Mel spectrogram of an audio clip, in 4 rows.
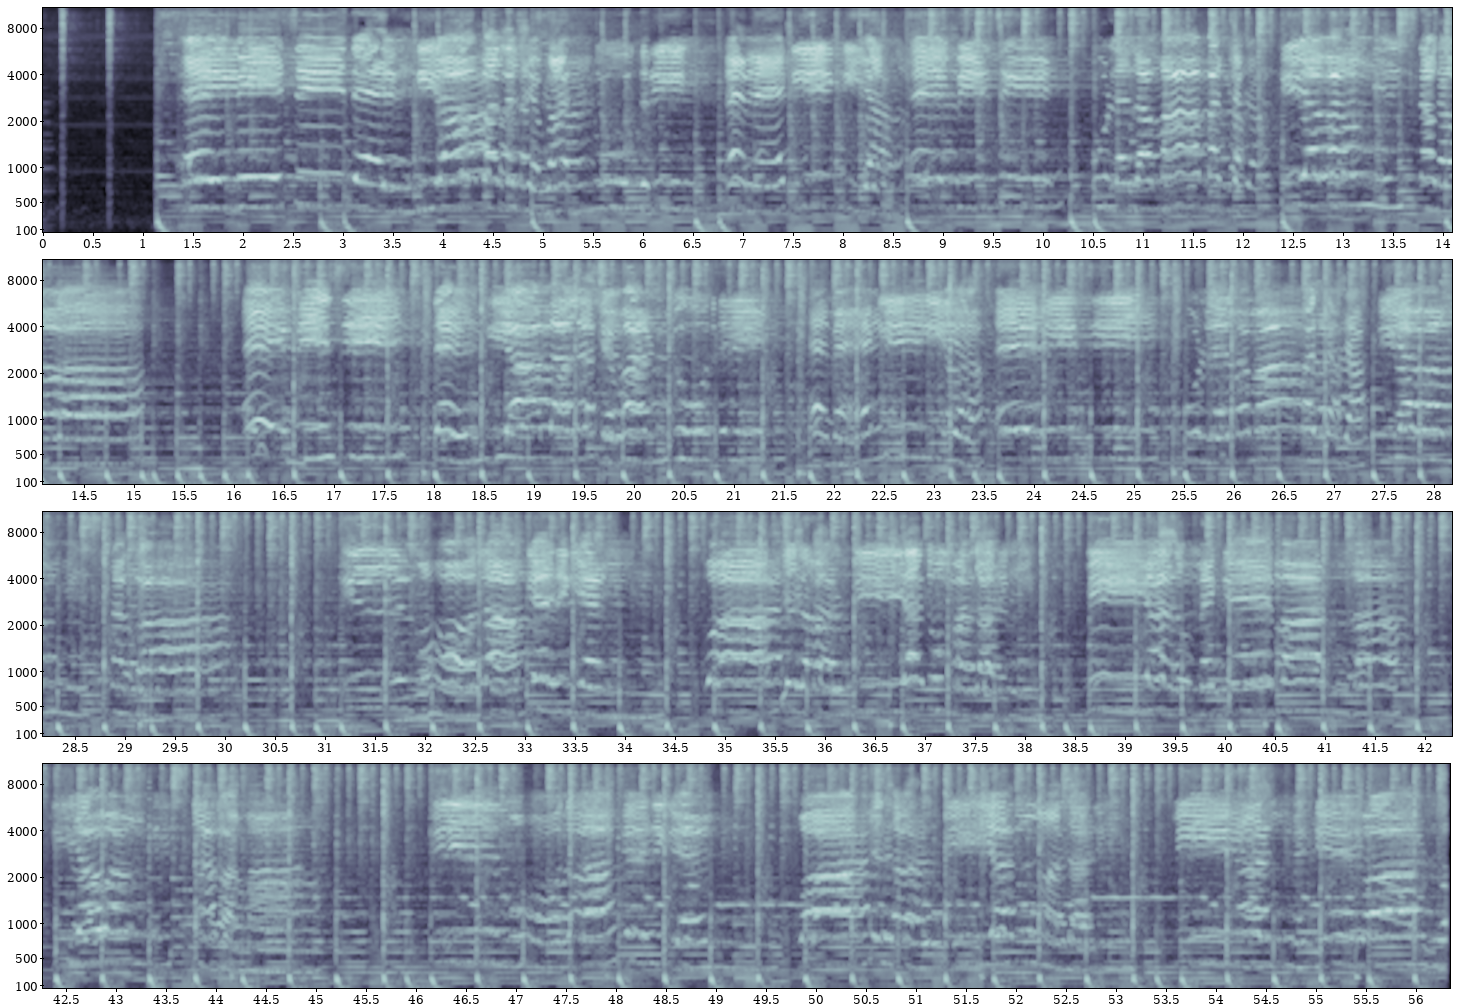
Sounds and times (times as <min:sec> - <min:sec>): Music: 0:00.0 - 0:56.3
Child singing: 0:01.4 - 0:15.2, 0:16.1 - 0:30.2, 0:31.2 - 0:45.2, 0:46.2 - 0:56.3.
